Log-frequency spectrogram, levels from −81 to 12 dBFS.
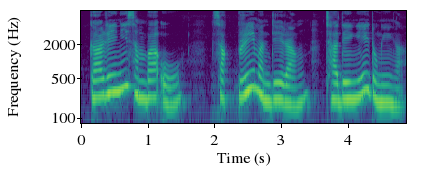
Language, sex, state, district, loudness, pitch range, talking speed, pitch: Garo, female, Meghalaya, West Garo Hills, -14 LUFS, 200-250 Hz, 75 wpm, 225 Hz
